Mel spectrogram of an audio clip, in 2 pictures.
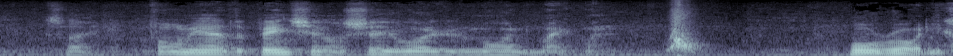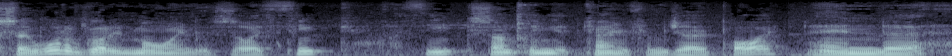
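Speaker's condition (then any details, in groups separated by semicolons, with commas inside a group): No condition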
